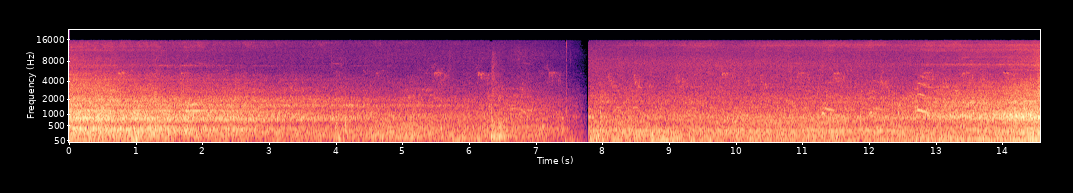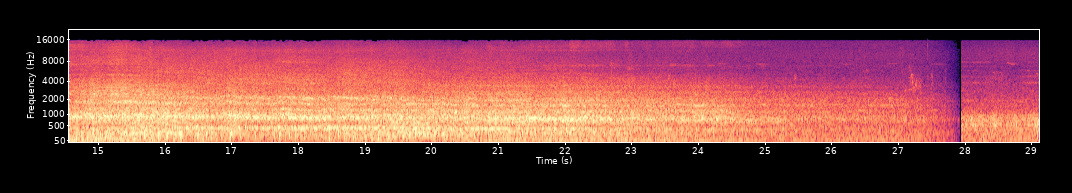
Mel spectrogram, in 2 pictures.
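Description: Diesel passenger trains passing on the line: a train fading away, then, after an abrupt cut, another approaching. Its engine note and wheel rumble grow to a peak in the middle, then fade as it goes by.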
